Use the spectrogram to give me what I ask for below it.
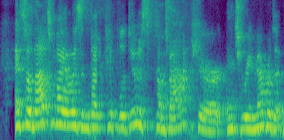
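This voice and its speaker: There is noticeable background noise and audible room echo around this woman's voice. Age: 60s. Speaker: spiritual teacher. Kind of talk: interview in video call. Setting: video call. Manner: animated.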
